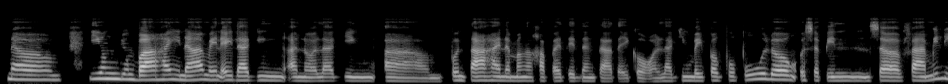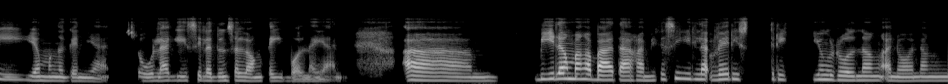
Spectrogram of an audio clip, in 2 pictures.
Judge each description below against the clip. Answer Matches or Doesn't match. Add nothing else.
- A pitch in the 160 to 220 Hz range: Matches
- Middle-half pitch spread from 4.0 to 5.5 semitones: Matches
